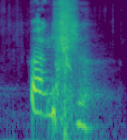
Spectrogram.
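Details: Single voiced sneeze in someone with the flu: a sharp inward catch, then a forceful hissing burst.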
